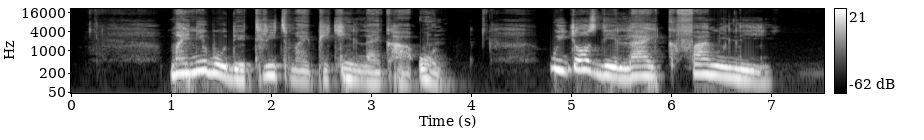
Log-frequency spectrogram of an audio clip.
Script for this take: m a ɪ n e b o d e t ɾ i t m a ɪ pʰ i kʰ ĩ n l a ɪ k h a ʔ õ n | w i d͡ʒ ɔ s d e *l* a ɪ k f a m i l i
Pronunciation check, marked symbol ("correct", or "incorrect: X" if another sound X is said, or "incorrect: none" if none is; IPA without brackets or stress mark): correct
